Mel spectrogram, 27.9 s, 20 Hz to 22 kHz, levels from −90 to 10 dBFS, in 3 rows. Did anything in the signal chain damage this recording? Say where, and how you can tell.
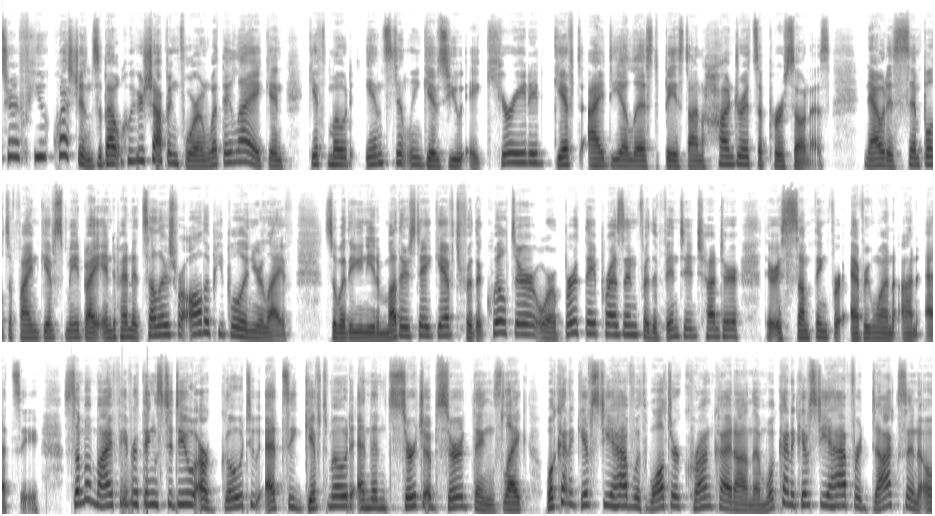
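Yes. From 18.81 to 20.33 s, after "something for everyone on" and before "do are go to", seven evenly spaced ticks of a few milliseconds cut the speech. These CD scratch ticks arise at disc playback: a blemish defeats error correction each revolution, and the player patches the lost samples.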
